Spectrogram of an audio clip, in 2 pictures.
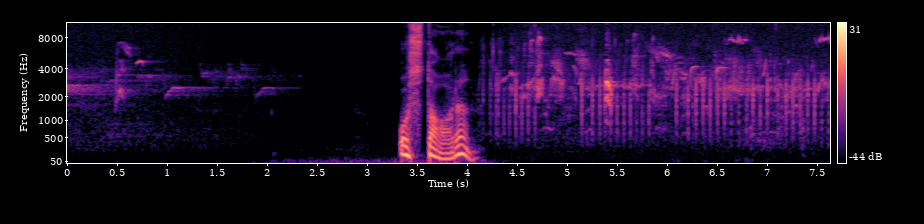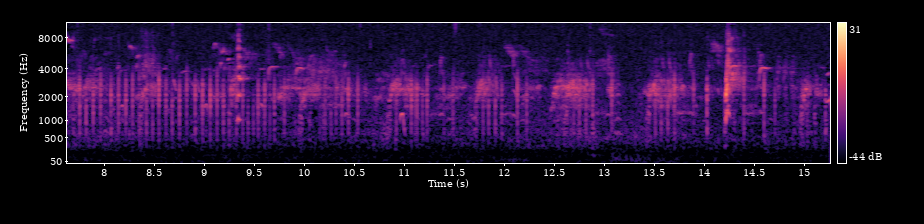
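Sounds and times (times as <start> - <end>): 
speech: 3.4 - 4.2
common blackbird singing fluting whistled phrases: 4.2 - 15.2.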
